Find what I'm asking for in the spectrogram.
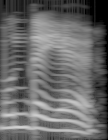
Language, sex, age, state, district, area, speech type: Tamil, female, 18-30, Tamil Nadu, Kallakurichi, rural, read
